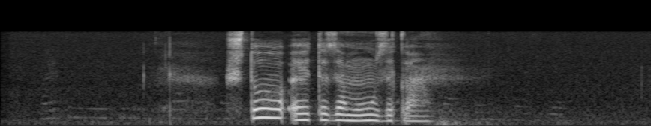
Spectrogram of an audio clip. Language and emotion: Russian, sad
